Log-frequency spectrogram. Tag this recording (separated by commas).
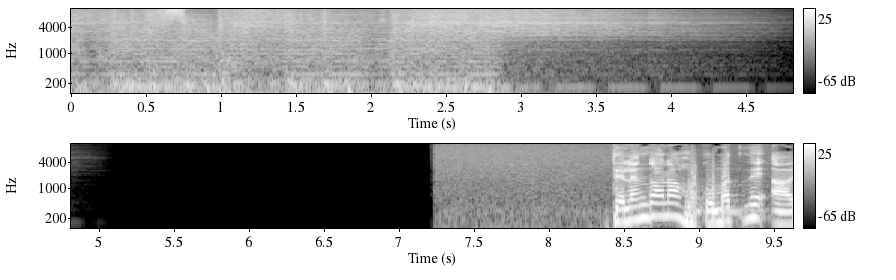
Pink noise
